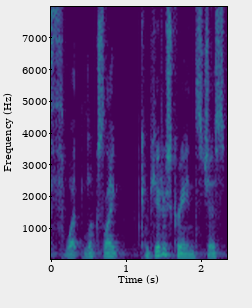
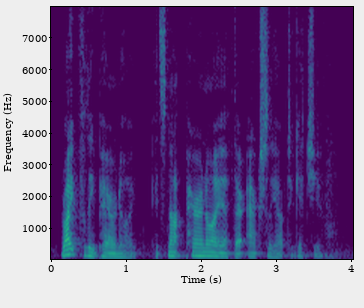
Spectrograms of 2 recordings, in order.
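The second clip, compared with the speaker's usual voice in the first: put-on youthful, quick, very young woman character voice. Narrator voices a hidden woman answering from behind a wall, very young woman's voice. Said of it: "you hear a very young woman's voice go".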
